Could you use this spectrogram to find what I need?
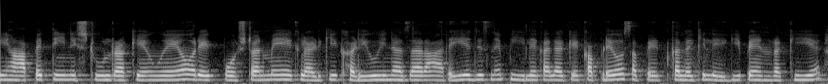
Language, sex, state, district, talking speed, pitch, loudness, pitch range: Hindi, female, Maharashtra, Dhule, 240 wpm, 210 Hz, -18 LUFS, 205-220 Hz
